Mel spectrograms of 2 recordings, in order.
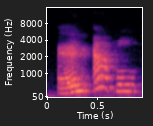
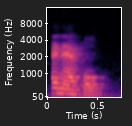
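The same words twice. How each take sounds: First: The article has a full vowel, said separately. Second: The article is short and linked into the noun. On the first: The speaker calls it wrong. "صح؟ لا" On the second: The speaker calls it right. "شفت اتاكلت ازاي ووصلت ازاي وقصرت ازاي؟"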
